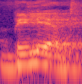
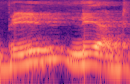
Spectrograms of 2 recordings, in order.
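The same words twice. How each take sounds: First: ব্রিলিয়ান্ট short, with one L; wrong pronunciation. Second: ব্রিলিয়ান্ট split as long bril, then liant; correct pronunciation. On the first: Teacher showing what to avoid, single-L mispronunciation. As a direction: say ব্রিলিয়ান্ট unbroken as bri-liant. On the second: Teacher contrasting for learners, correct split bril-liant. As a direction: separate the two Ls in ব্রিলিয়ান্ট. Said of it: "সঠিক উচ্চারণ হবে". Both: Shown as a demonstration.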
